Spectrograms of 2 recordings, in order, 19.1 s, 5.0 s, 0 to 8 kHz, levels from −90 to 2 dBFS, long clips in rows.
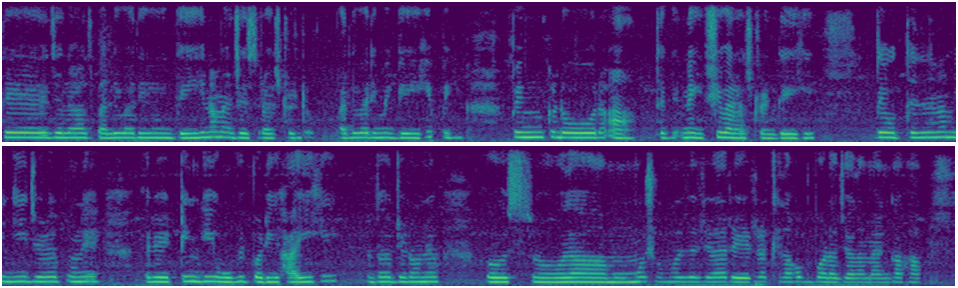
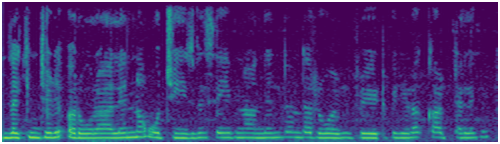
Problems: none marked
